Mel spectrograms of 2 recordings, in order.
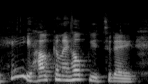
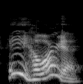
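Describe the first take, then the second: First: Canned clerk greeting. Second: Bright, loud, high friendly hello; friendly greeting. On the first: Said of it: "when you come out and saying". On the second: Shop owner greets a customer at the door, cheerful and loud. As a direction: greet them like an old friend walking in. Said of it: "acknowledge them real quick". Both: Shown as a demonstration.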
